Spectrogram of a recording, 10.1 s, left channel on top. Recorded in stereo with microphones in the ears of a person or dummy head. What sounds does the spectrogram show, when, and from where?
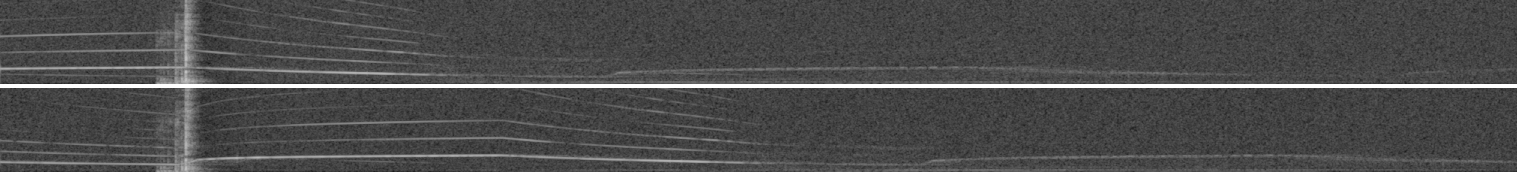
1.0 s scissors: 10° left (ahead or behind), 0.7 m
